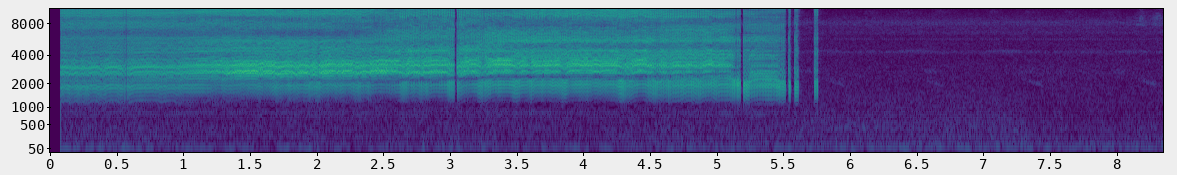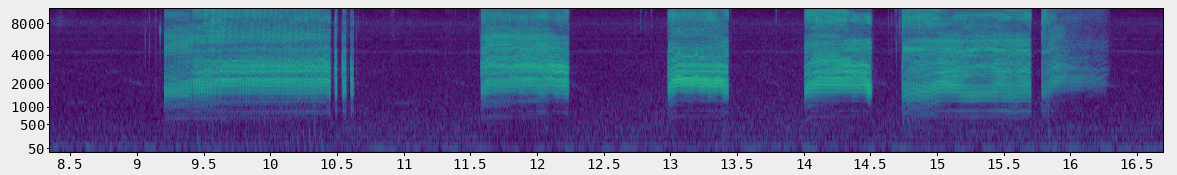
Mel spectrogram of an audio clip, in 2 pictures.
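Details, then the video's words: Brown cicada screaming: a loud harsh buzzing burst of about six seconds, then after a pause a series of shorter raspy buzzes of under a second to a second and a half, separated by silent gaps. "Brown Cicada screams"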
